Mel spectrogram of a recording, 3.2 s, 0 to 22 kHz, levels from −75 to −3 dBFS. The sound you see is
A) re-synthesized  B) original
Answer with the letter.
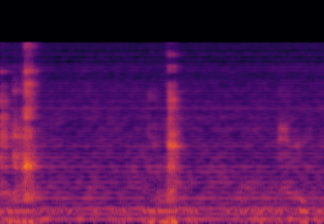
A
